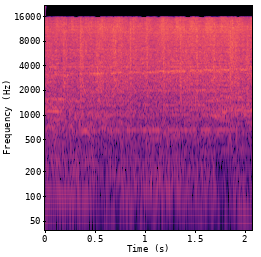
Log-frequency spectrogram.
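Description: A car engine runs with a low, steady rumble, layered under tense music, while a man yells.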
